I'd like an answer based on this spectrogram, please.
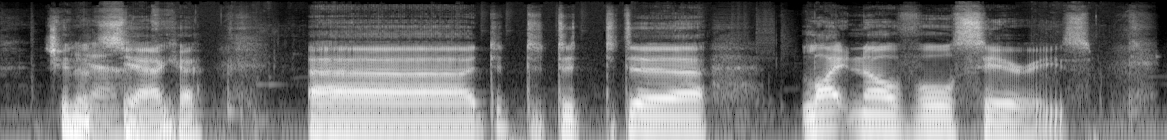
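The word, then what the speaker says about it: Shinotsuki: Is that, do you pronounce the T? Yes. No, it's like Suki. T-S-U, Shinosuke.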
